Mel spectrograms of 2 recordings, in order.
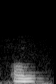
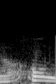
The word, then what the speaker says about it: Om: There are three syllables, A, U, Ma, you know, then become Om.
